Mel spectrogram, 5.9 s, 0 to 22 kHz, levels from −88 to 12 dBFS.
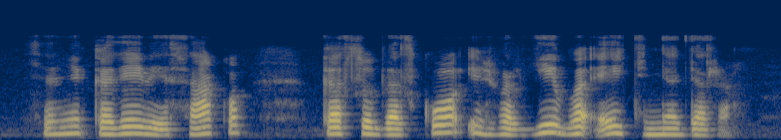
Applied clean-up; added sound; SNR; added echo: none; none; none; none.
